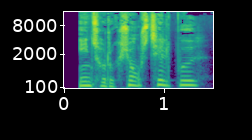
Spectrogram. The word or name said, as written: introduktionstilbud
